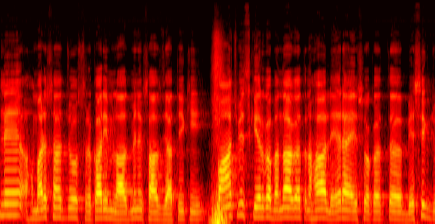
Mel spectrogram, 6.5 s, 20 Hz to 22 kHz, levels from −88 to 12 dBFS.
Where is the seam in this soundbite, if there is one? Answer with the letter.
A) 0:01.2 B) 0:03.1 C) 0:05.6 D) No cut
B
